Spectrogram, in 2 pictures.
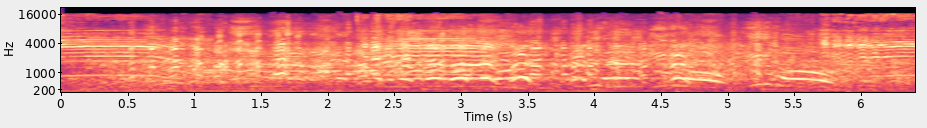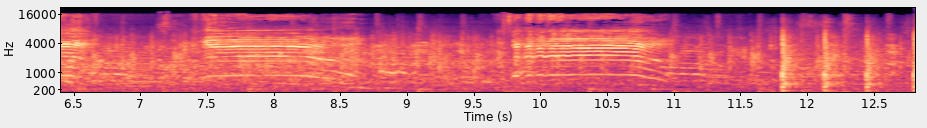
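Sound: goat bleating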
